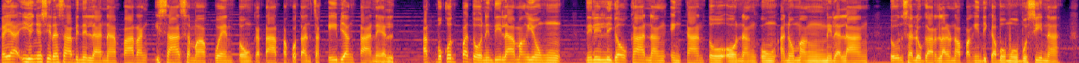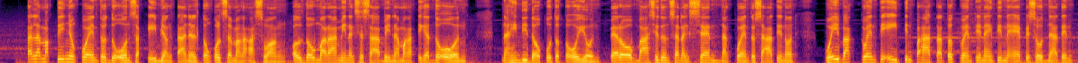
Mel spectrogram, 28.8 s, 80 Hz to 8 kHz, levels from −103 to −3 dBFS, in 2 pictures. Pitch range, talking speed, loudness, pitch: 100-120 Hz, 175 wpm, -15 LUFS, 110 Hz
